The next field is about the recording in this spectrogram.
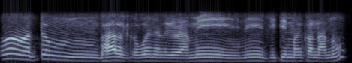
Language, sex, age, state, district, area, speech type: Assamese, male, 18-30, Assam, Tinsukia, urban, conversation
